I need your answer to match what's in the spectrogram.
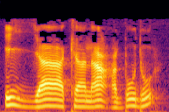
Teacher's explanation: Hier ist beim Ja zu achten darauf, dass man ein Shadda, also eine Verstärkung, hineinbringt.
